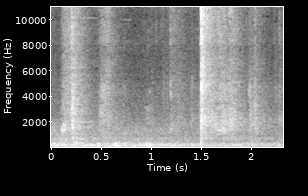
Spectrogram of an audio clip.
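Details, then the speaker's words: Lighting a newly installed gas water heater, pilot knob held in: the piezo striker gives one sharp snap in a quiet room, firing normally. The pilot lit after a few presses. "And then here's your striker here. And then you're supposed to be able to push that in a couple times. And then hopefully it'll light."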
